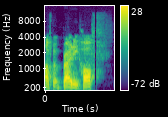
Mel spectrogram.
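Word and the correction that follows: Hough: Huff. I've got Brady Huff on my bench.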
